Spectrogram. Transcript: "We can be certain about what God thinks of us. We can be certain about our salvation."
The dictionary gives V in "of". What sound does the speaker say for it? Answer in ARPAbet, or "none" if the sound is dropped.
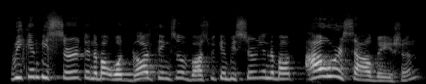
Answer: V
